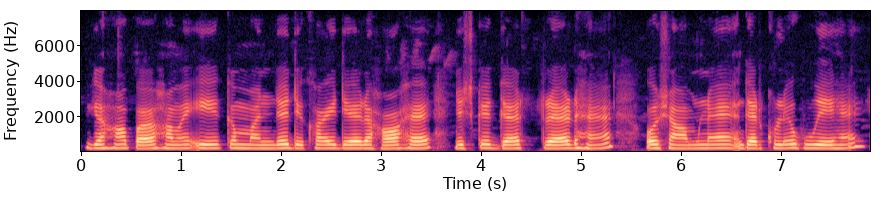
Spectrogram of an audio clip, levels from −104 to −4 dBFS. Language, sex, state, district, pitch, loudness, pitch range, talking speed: Hindi, female, Rajasthan, Churu, 205 Hz, -16 LUFS, 200-215 Hz, 135 wpm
